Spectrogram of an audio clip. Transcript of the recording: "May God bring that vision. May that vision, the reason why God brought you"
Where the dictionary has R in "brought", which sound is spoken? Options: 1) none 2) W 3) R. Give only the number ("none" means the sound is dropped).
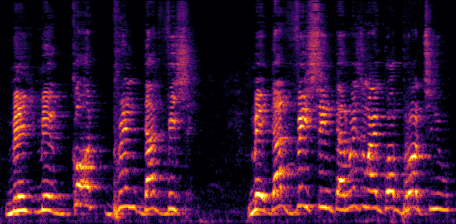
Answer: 3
